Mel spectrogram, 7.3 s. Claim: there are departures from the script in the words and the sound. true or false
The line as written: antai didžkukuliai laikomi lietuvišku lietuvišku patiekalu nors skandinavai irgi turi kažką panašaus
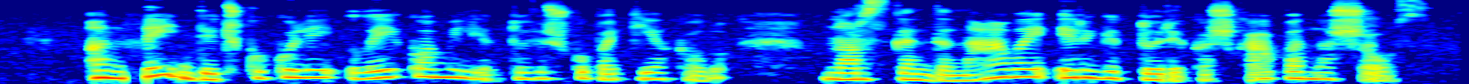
true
